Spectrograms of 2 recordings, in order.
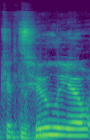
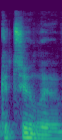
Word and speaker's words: Cthulhu: And there's one who now has made canon in my D&D universe a romance book called Cthulhu and Bardiet.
